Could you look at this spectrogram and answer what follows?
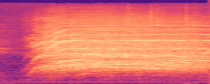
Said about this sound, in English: I heard some of them stop cheering. I heard it. I don't blame. I heard it. I didn't like it. Just the guys cheered louder that last one.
